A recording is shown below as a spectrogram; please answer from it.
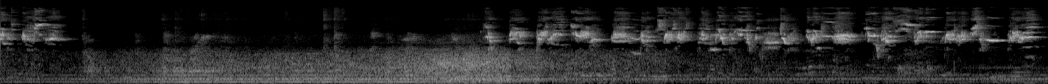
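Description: A European goldfinch sings a fast, tinkling run of high twittering notes, liquid chirps strung together with buzzy trills, over a low steady hum.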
